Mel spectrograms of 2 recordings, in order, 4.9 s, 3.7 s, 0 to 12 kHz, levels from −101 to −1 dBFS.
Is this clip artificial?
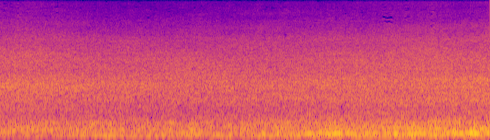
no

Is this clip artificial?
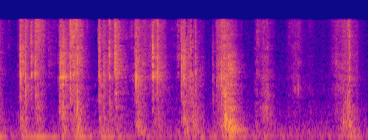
no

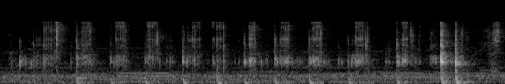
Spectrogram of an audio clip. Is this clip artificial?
no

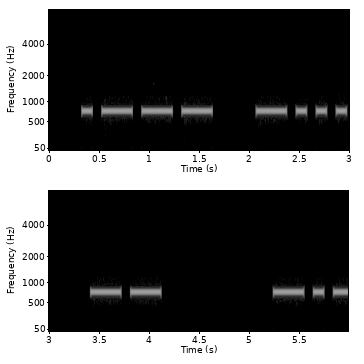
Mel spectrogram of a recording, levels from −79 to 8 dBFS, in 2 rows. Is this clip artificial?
no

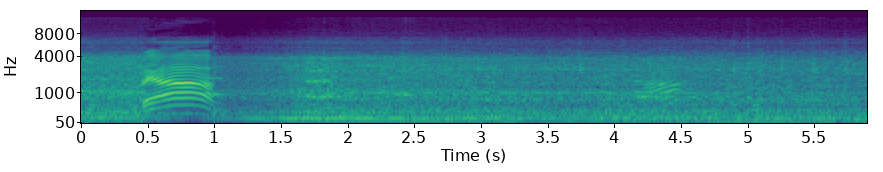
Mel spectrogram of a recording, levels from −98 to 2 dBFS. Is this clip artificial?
no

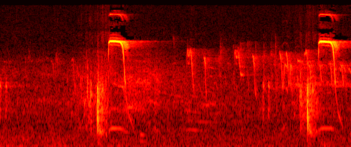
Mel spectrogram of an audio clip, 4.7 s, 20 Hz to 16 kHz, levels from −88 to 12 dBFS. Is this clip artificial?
no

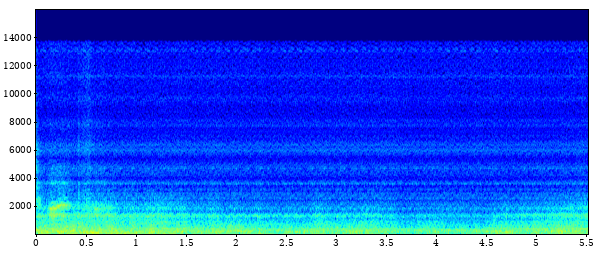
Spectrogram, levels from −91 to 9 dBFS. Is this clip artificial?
yes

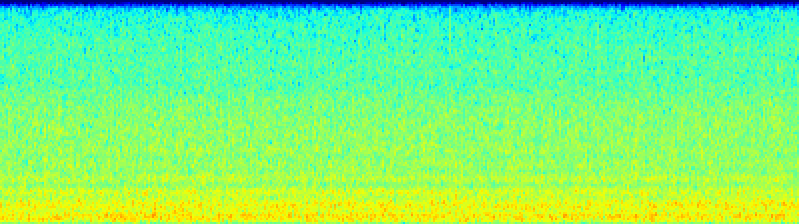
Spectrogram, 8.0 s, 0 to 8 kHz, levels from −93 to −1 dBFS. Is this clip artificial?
no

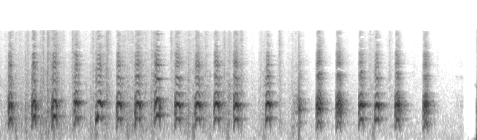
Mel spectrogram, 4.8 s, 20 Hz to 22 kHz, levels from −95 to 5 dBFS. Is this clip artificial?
no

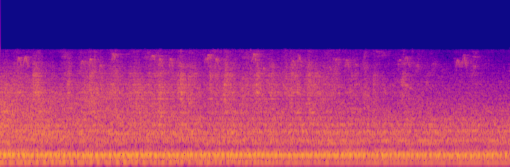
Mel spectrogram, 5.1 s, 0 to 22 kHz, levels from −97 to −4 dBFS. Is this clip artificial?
no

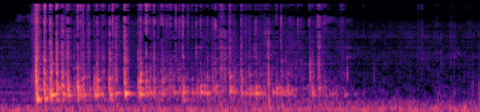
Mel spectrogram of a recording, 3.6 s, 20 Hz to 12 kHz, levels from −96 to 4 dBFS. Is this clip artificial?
yes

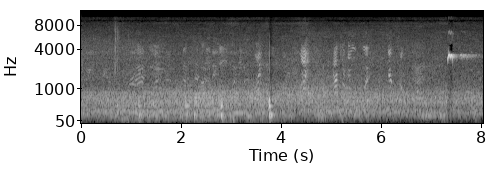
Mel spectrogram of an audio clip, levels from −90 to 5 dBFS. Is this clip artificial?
no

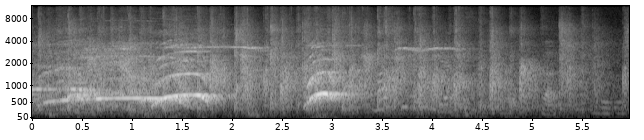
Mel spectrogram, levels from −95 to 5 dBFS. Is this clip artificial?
no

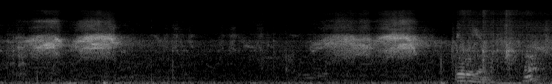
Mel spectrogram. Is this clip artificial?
yes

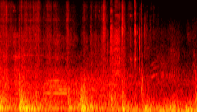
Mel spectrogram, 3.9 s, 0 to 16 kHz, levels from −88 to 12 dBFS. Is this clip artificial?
no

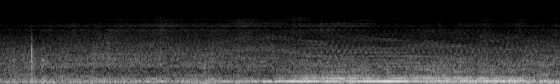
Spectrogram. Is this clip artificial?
yes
